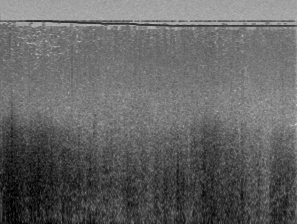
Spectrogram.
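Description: Rolling thunder: a deep rumble, loudest in the first second, that slowly fades away.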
